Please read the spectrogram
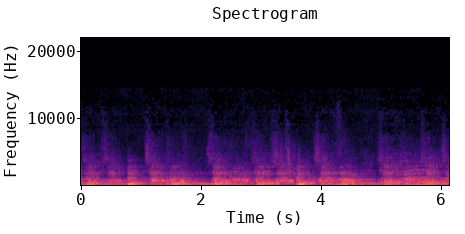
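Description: A youth choir singing in harmony, accompanied on grand piano, with held notes moving through a steady phrase.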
